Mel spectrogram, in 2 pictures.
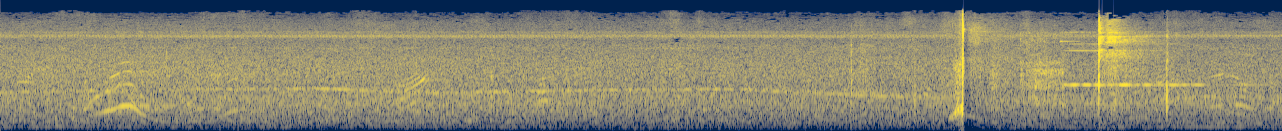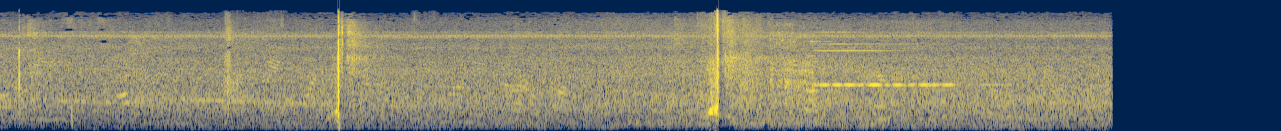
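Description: Golf club striking balls off a practice mat: three sharp, loud clicks spread several seconds apart, over a steady faint outdoor background. Two short steady high tones sound briefly, soon after the first and the last strike.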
